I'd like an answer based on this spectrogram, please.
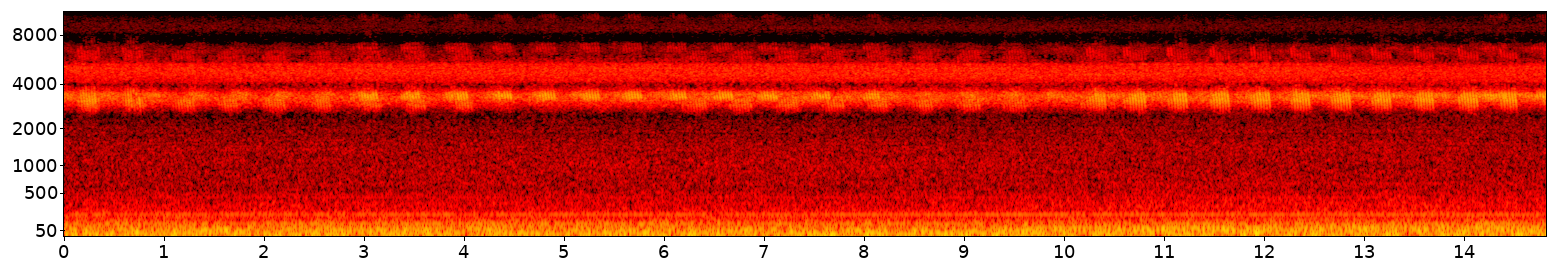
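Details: Swamp crickets at night produce an unbroken shrill trill, throbbing a little over two times per second, with a second fainter trill band above and a low background rumble.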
